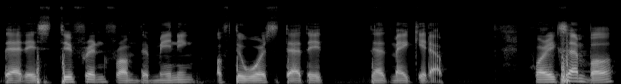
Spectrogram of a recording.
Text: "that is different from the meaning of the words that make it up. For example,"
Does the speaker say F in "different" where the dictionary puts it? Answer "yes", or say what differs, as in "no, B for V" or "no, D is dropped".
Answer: yes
